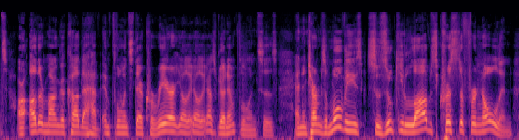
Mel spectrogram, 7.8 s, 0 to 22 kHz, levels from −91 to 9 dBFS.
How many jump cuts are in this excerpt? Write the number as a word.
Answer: three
